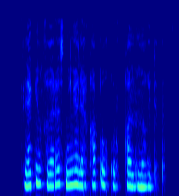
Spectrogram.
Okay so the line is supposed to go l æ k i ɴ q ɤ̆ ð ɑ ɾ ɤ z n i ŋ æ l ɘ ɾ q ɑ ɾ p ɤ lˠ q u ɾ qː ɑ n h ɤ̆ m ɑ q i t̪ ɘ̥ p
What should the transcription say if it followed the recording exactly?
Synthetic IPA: l æ k i ɴ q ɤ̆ ð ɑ ɾ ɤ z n i ŋ æ l ɘ ɾ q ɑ p ɤ lˠ q u ɾ qː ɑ n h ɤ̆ m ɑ q i t̪ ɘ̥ p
